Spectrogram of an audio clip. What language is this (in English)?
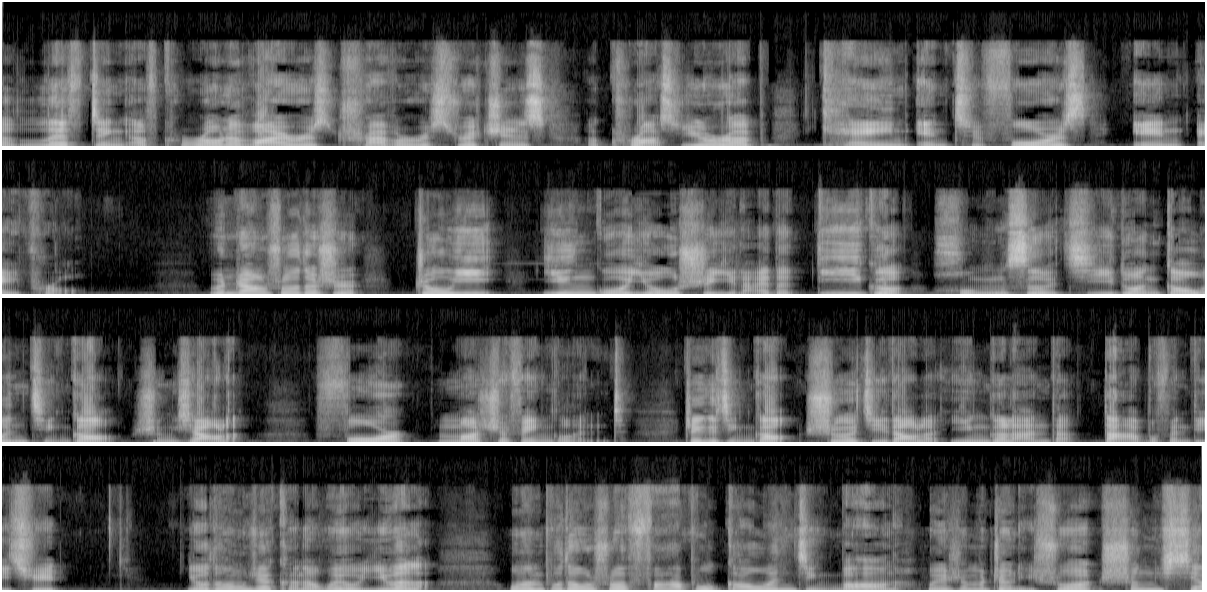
Chinese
